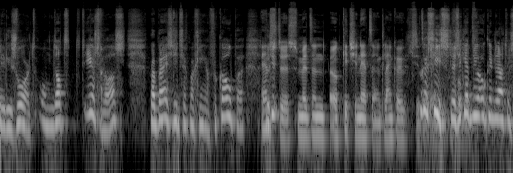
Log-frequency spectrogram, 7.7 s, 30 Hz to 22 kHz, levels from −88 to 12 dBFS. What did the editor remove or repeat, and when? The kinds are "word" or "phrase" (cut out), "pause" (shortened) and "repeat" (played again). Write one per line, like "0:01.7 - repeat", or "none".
0:01.0 - word
0:01.5 - word
0:02.7 - word
0:04.0 - word
0:04.9 - word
